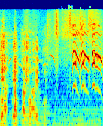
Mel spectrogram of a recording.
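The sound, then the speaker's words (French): A frog croaks in a dark forest in a few loud, rasping, clucking pulses, almost hen-like, then fades as brief high bird chirps repeat in the background. “C'est quoi ce bruit? Une grenouille. Ah oui. Ou alors, c'est une poule, mais qui est bien malade quand même.”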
